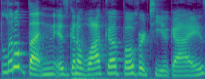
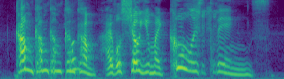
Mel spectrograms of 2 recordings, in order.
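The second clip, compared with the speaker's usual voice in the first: higher, eager, beckoning cat-folk shopkeeper voice; 5 semitones higher, 3 dB louder than usual. Voicing a little tabaxi shopkeeper greeting the players: tabaxi shopkeeper voice. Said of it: "She, she doesn't elaborate".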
